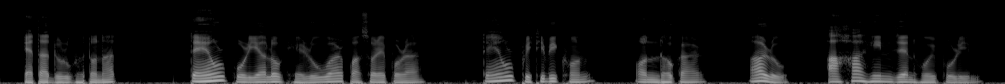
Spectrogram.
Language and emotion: Assamese, sad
